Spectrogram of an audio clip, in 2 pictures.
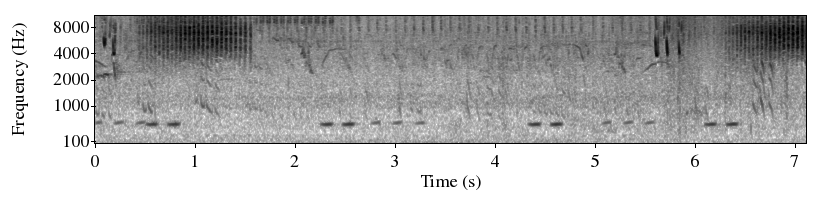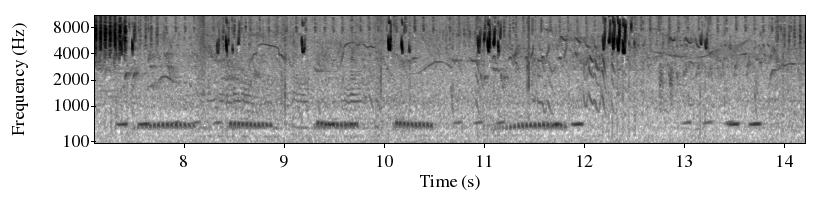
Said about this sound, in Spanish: En un rodal abierto en el pasto, los pollos de Aguilucho Cenizo reclaman alimento mientras sus padres regresan de la caza.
